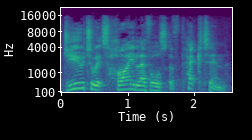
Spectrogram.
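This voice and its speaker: A man reading questions and giving rulings as quizmaster, deliberate and formal. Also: fairly high pitch, big pitch swings, fairly bright tone. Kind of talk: reading quiz questions at a live club quiz. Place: sports and social club room. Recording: clearly noisy live club recording.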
